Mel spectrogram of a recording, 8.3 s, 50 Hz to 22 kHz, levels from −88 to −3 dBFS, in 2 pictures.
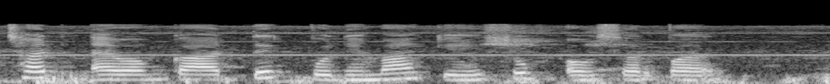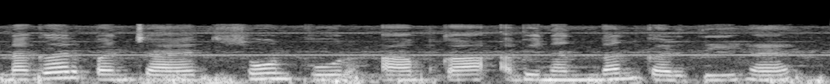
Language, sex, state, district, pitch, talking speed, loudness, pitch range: Hindi, female, Rajasthan, Bikaner, 200 Hz, 110 wpm, -15 LUFS, 195-215 Hz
